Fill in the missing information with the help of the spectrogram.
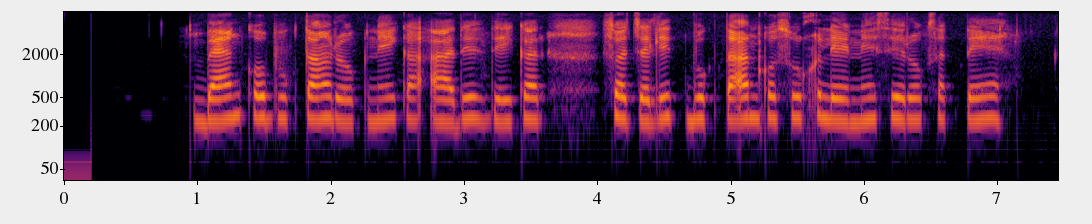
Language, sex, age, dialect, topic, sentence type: Hindi, female, 18-24, Garhwali, banking, statement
